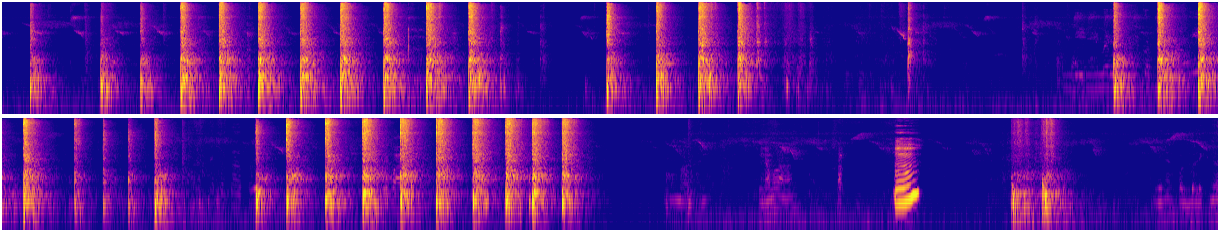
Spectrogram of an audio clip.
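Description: Hammer driving nails into corrugated metal roofing sheets, fastening them down so the wind can't lift them. The strikes come in four quick runs of about two to three a second, with short pauses between.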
